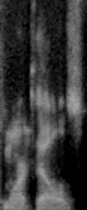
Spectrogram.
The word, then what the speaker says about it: Markels: One, my name is Markels. Oh, Markels. Shame, shame, shame. And it's TAAL is the correct pronunciation of it.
